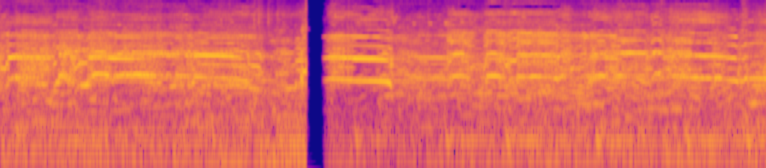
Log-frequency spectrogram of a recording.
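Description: Chickens cluck and squawk continuously while a rooster crows loudly nearby at a poultry sale in Bocaue, with a brief cut to silence midway.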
